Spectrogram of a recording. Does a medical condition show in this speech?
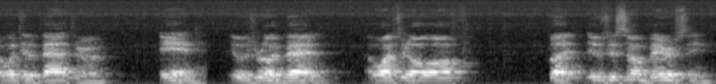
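Yes: cerebral palsy, spastic.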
